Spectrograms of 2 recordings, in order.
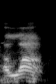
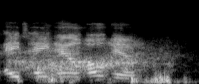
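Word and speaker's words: חלום: I think that's how you say it, halam, because it's Halom, but there's no O's in Paleo Hebrew, so it's halam.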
